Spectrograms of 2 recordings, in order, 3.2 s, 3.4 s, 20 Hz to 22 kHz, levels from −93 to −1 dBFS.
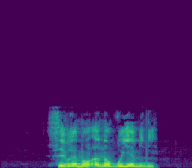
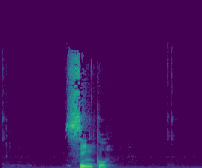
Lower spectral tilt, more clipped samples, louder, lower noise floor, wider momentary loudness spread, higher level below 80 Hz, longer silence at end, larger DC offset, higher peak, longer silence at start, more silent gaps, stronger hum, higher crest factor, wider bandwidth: first, -5.5 dB/octave vs -3 dB/octave; neither; first, -15 LUFS vs -27 LUFS; about the same, -76 dBFS vs -75 dBFS; about the same, 12 LU vs 13 LU; first, -58 dBFS vs -70 dBFS; second, 0.65 s vs 1.6 s; neither; first, -2 dBFS vs -12 dBFS; second, 0.9 s vs 1.1 s; neither; neither; second, 14 dB vs 22 dB; second, 7.8 kHz vs 16.5 kHz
